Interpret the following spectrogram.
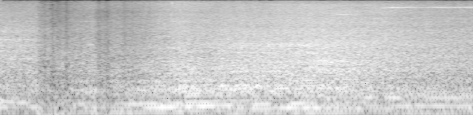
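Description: A motor vehicle's engine running past: a deep rumble swells about half a second in, then a steady low engine drone with road noise holds through the rest.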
